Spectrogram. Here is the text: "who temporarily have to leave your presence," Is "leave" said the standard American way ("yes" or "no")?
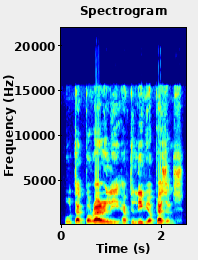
yes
